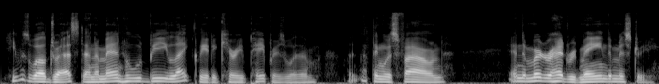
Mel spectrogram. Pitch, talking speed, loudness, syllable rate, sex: 125 Hz, 245 wpm, -18 LUFS, 6.6 syllables/s, male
